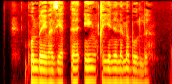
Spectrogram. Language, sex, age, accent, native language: Uzbek, male, 18-24, Toshkent shahri, Uzbek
